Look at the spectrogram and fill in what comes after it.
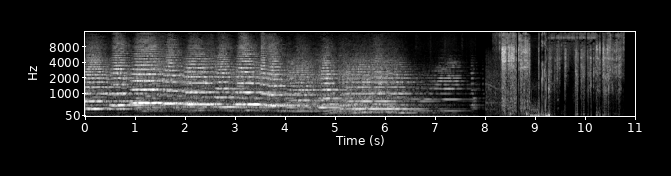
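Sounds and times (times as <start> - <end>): held orchestral chord: 0.0 - 8.1
crackling static glitch noise: 8.0 - 10.8.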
